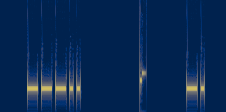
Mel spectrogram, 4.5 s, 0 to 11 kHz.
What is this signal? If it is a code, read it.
Morse code, heard as a keyed tone, about 17 wpm, 700 Hz. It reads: 8 N
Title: Single Character (Letter:Number:Punctuation:Prosign) 17wpm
